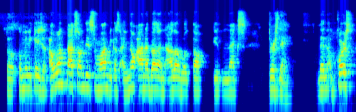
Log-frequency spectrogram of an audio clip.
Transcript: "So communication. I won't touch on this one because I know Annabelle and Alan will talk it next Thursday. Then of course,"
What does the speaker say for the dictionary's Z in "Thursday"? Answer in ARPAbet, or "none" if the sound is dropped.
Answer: S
